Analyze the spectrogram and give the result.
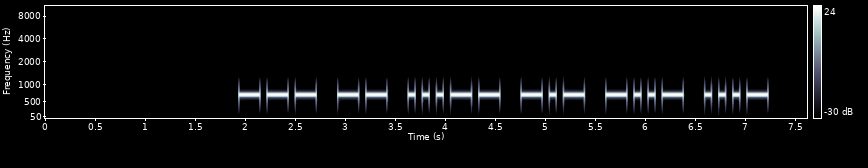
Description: Morse code, heard as a keyed tone, about 17 wpm, 700 Hz. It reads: OM3KXV
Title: DXCC-100 Call Signs - 6 Characters - 17wpm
